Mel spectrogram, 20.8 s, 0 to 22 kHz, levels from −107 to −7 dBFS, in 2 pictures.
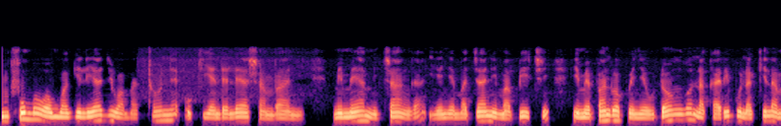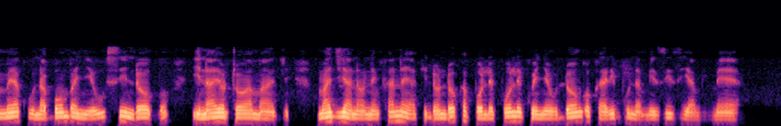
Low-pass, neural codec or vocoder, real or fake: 5.4 kHz; none; real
